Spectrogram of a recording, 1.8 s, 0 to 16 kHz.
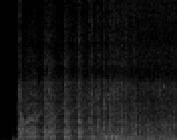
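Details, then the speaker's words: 2003 BMW E46 320d, 2.0-litre M47 diesel, 150 hp factory tuned to about 190 hp, around 600,000 km: starter catches quickly and settles straight into a steady, even diesel clatter at idle; normal healthy start. "it's a 320d model a car that you don't have in States it's a two liter diesel with 150 horsepower from Factory"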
